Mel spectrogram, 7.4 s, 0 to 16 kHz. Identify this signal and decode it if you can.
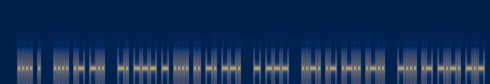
Morse code, heard as a keyed tone, about 40 wpm, 700 Hz. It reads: HE HAD NOTHING TO FALL BACK
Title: Sentences from Top 1100 Words 40wpm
